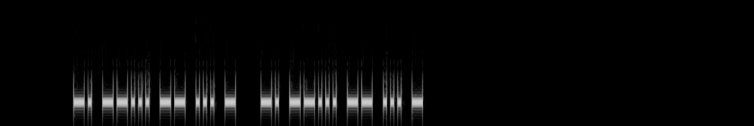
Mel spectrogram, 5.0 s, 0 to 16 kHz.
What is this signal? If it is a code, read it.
Morse code, heard as a keyed tone, about 50 wpm, 700 Hz. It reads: N7MST N7MST
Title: USA Call Signs Repeated 2x 50wpm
